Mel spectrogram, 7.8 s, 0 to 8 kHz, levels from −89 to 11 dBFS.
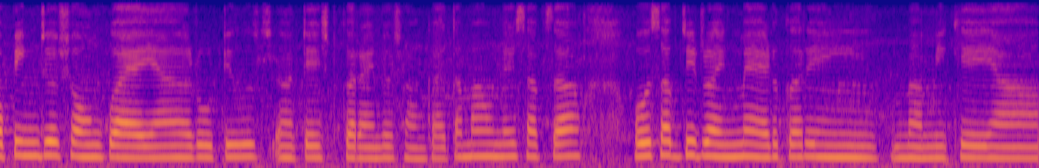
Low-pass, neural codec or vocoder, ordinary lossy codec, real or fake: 7.2 kHz; codec, 16 kHz, 8 kbps, FunCodec, trained on Chinese and English, 25 frames a second; none; fake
